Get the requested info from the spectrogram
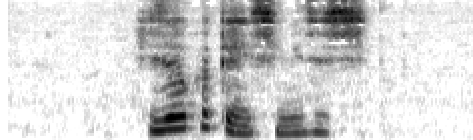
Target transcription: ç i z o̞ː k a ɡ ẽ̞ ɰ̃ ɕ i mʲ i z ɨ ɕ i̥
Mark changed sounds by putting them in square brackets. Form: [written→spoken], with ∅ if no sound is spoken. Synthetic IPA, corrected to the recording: ç i z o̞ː k a [ɡ→k] ẽ̞ ɰ̃ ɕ i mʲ i z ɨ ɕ i̥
